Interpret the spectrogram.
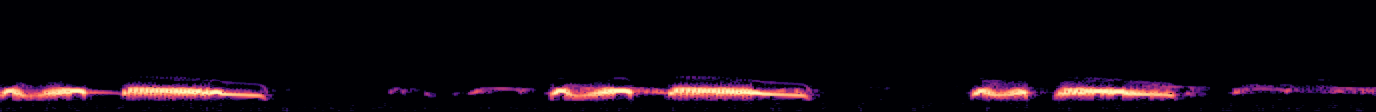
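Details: Spotted dove giving a structured cooing style meant to stir a wild-caught captive dove into calling: a short doubled note, then a longer, hoarse, downward-sliding coo. Phrases recur roughly every two seconds, with soft murmurs between them and quiet surroundings.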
